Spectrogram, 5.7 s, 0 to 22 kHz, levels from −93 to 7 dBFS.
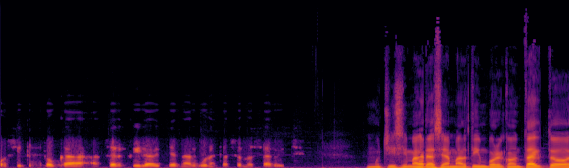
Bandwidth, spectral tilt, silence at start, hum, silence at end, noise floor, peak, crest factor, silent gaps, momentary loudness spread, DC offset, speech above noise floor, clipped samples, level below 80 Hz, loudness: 16.5 kHz; -6.5 dB/octave; 0 s; none; 0 s; -50 dBFS; -6 dBFS; 18 dB; none; 13 LU; under 0.1%; 26 dB; under 0.1%; -44 dBFS; -25 LUFS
